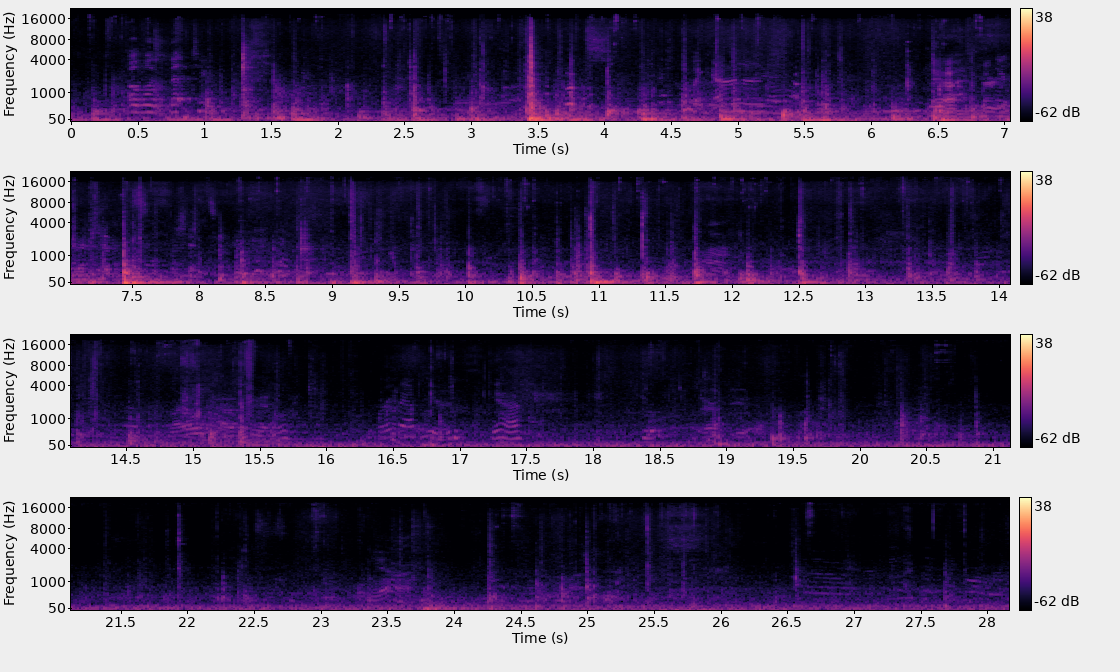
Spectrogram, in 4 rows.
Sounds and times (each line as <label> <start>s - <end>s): Walking up the stairs 0.0s - 28.1s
